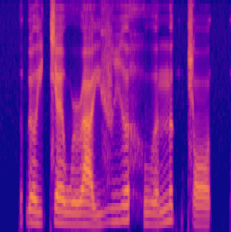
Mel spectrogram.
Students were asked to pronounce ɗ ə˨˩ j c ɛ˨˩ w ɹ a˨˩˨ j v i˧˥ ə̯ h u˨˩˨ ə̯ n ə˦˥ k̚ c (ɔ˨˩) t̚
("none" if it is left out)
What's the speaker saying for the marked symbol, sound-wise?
ɔ˨˩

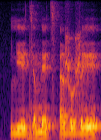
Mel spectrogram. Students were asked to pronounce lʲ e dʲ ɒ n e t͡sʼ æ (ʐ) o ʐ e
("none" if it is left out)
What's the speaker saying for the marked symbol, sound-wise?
ʐ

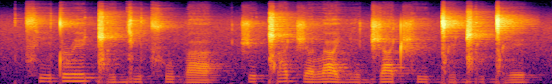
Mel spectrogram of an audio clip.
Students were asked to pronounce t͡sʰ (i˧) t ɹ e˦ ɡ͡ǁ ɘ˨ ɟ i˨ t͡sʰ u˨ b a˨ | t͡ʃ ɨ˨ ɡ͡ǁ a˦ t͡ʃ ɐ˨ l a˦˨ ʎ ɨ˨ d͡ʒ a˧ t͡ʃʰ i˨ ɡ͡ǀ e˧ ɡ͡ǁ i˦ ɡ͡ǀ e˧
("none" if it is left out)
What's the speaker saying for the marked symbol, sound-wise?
i˧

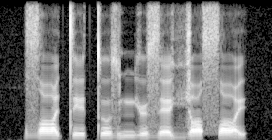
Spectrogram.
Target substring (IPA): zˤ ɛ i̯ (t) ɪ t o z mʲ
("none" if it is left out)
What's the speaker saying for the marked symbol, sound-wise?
t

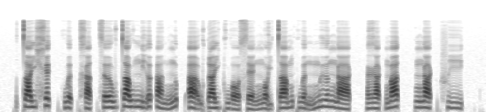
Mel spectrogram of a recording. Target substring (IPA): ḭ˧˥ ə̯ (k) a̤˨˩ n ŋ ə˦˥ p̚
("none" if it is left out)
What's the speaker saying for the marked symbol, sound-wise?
ʔ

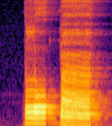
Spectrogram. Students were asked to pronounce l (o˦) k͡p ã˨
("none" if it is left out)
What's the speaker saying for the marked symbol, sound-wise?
o˦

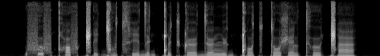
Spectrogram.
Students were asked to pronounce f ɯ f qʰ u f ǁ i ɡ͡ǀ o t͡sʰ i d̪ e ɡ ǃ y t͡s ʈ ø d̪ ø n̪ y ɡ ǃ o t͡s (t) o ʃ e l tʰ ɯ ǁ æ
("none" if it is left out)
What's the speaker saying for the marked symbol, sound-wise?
t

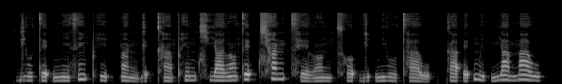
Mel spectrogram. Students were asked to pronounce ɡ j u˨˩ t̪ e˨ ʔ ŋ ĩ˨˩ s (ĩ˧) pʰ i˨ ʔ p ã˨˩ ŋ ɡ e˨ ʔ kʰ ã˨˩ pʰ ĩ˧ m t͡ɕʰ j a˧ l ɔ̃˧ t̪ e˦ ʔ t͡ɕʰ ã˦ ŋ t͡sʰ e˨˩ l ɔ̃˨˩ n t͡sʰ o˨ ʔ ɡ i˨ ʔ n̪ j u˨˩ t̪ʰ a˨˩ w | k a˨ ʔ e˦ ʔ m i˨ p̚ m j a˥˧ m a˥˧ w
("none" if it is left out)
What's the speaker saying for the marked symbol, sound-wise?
ĩ˥˧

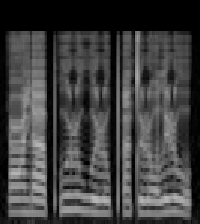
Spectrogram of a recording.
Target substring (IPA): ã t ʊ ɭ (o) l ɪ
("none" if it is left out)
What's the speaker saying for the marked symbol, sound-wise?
ɔ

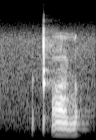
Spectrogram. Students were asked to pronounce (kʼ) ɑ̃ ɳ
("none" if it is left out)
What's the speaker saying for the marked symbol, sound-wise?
kʼ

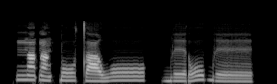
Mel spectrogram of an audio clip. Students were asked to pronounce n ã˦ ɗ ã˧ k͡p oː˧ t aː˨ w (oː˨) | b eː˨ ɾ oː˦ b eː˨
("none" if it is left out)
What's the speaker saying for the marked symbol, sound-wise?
oː˦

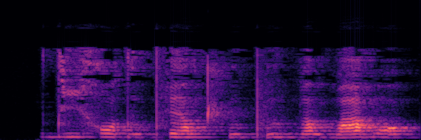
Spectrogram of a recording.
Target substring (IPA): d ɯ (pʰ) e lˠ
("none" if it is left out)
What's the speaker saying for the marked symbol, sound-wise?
pʰ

